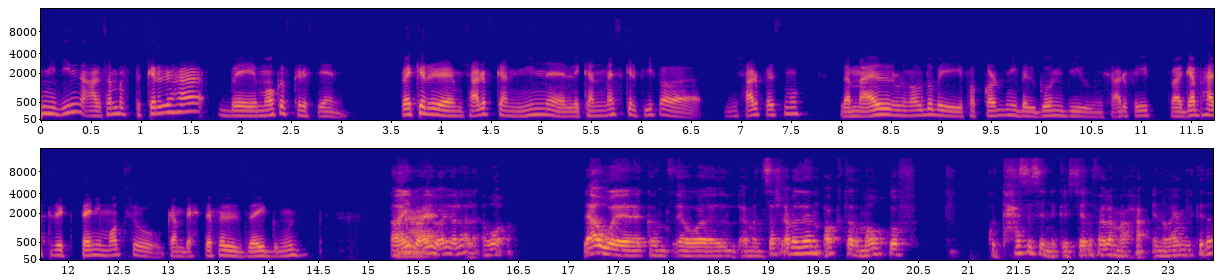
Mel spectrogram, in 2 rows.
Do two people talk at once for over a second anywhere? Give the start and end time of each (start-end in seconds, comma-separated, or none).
none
